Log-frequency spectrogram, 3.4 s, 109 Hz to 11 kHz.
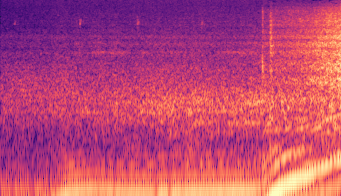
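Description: Polaris RZR Pro R and Can-Am Maverick X3 Turbo RR side-by-sides drag racing on loose ground: a loud, steady engine drone holds, then climbs sharply in pitch as the machines accelerate hard near the end.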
